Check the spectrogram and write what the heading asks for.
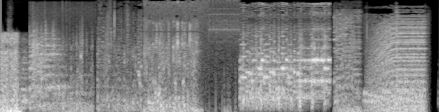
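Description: Sped-up TV logo jingles: busy, high-pitched music and sound effects from one ident, breaking off about two seconds in, then a second jingle starting with a few held notes.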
